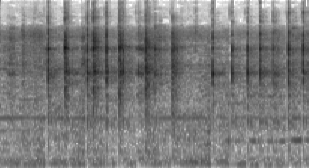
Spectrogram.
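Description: Chisel being driven into wood by rapid light mallet taps, several strikes a second, while carving relief.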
